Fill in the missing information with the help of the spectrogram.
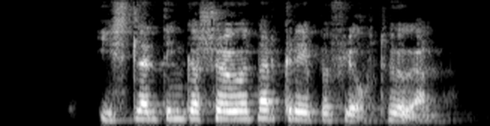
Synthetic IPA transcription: ist̪lɛnt̪iŋkasœːɣʏt̪naɾkɾɪːpʏɾ̥fljowht̪hʏːɣa̰n

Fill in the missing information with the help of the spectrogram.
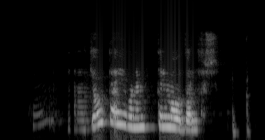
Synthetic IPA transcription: hun | aɾaðcoːwt̪aejɣanʏmt̪ʰɪlmoːwðɔlfs

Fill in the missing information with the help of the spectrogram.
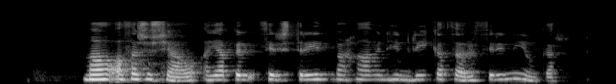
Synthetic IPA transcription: maːwawθɛsːʏsjaːwaðjapɪlfɪɾɪɾ̥st̪ɾiːðvaɾ̥haːvɪnɦɪnriːkaθœɾfɪɾɪɾniːuŋkaɾ̥

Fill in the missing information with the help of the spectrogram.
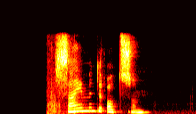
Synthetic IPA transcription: sajmənd̪əʔɔtsɔn

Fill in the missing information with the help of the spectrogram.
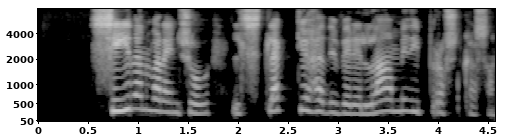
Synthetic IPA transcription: siːðanvaɾejnsɔɣ | lst̪lɛcːʏɦɛvðɪvɛːɾɪðlaːmɪðipɾœst̪̚kʰasːan

